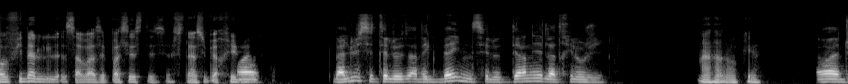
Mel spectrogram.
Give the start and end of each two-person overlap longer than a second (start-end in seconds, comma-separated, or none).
none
